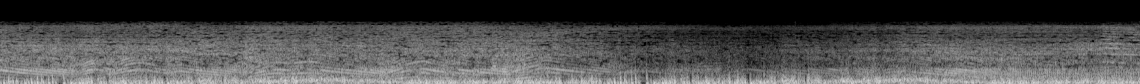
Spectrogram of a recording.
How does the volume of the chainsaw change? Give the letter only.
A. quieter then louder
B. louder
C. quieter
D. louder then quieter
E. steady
A.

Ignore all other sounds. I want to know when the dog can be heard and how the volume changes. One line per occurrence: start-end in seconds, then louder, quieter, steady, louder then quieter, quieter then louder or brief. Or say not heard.
not heard.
